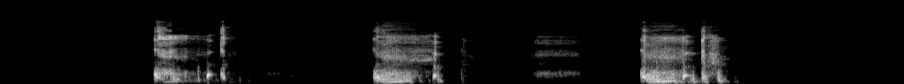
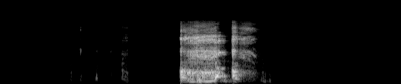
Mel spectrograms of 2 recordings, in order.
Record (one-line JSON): {"three_cough_length": "9.0 s", "three_cough_amplitude": 28824, "three_cough_signal_mean_std_ratio": 0.32, "cough_length": "4.0 s", "cough_amplitude": 29222, "cough_signal_mean_std_ratio": 0.3, "survey_phase": "beta (2021-08-13 to 2022-03-07)", "age": "18-44", "gender": "Female", "wearing_mask": "No", "symptom_new_continuous_cough": true, "symptom_runny_or_blocked_nose": true, "symptom_sore_throat": true, "symptom_fatigue": true, "symptom_onset": "3 days", "smoker_status": "Never smoked", "respiratory_condition_asthma": false, "respiratory_condition_other": false, "recruitment_source": "Test and Trace", "submission_delay": "1 day", "covid_test_result": "Positive", "covid_test_method": "RT-qPCR", "covid_ct_value": 24.0, "covid_ct_gene": "ORF1ab gene", "covid_ct_mean": 24.1, "covid_viral_load": "13000 copies/ml", "covid_viral_load_category": "Low viral load (10K-1M copies/ml)"}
